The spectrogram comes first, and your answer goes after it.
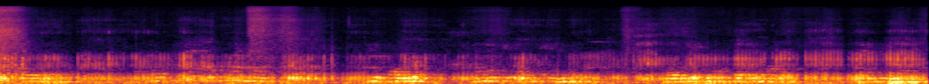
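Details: Cat purring continuously, a low buzzing rumble rising and falling in rhythmic breath cycles, with a few brief soft tonal hums mixed in, recorded close in a quiet setting.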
